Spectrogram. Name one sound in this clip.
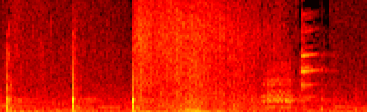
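A tree falls with a rushing crash.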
